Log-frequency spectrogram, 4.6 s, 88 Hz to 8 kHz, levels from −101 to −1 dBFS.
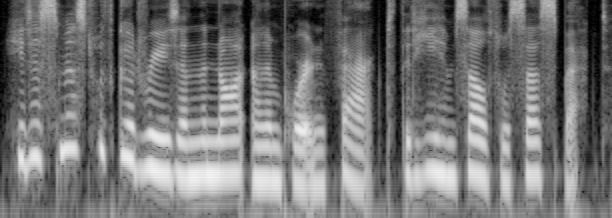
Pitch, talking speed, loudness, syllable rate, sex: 230 Hz, 185 wpm, -17 LUFS, 4.9 syllables/s, female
